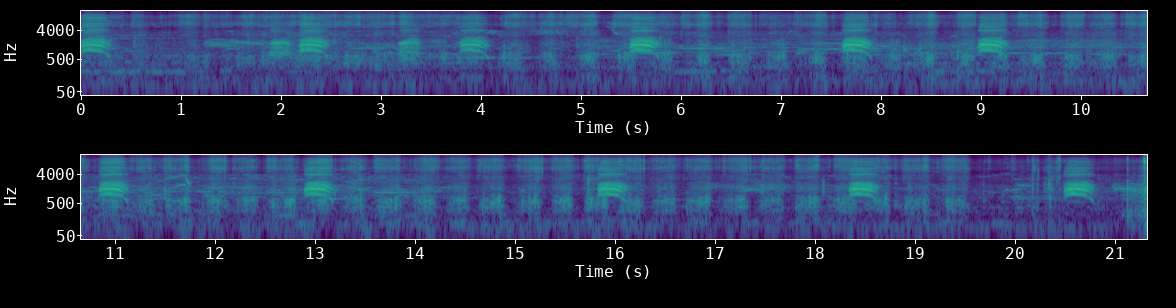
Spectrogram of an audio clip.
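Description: A bird calling again and again, a short call every two seconds or so, over quick, faint ticking and scratching from a pen driving a plastic Spirograph gear around its ring.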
